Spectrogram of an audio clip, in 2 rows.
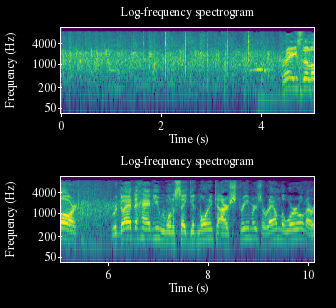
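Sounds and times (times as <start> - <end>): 
audience hand clapping: 0.0 - 7.3
speech: 4.4 - 10.1.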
